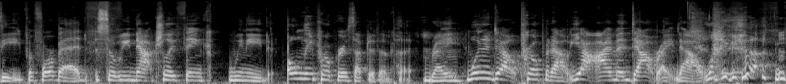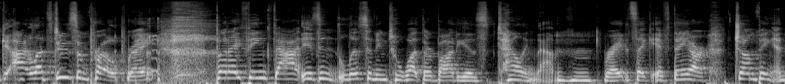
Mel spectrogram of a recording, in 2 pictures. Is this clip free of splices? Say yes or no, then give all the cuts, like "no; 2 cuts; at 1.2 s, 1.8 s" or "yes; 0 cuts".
no; 3 cuts; at 2.7 s, 4.6 s, 10.8 s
